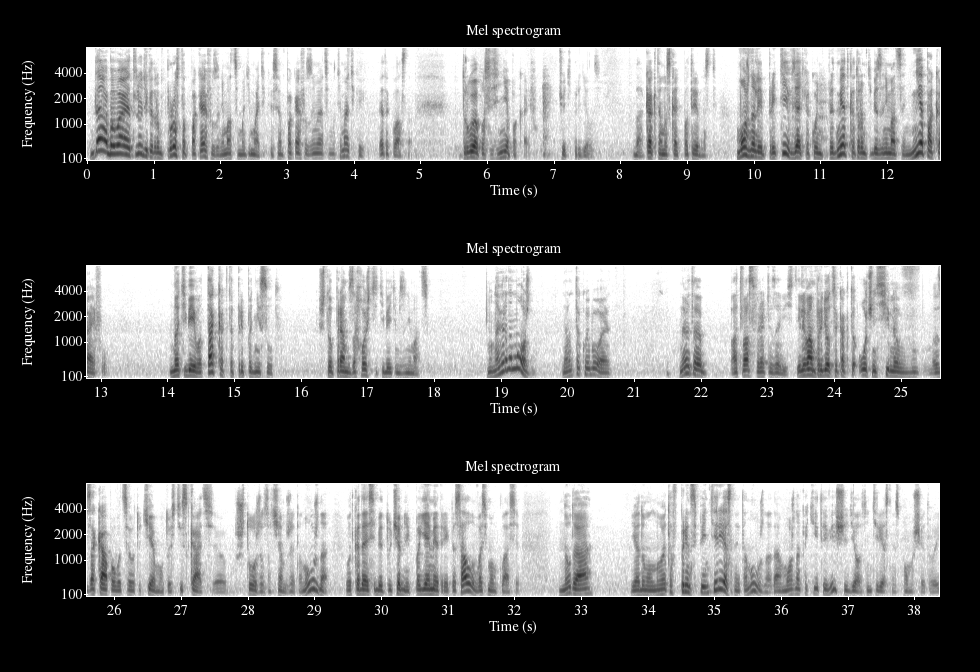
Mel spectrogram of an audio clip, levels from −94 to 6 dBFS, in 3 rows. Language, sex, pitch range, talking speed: Russian, male, 110-155 Hz, 185 wpm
